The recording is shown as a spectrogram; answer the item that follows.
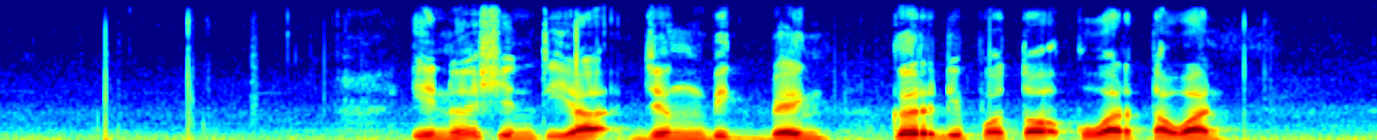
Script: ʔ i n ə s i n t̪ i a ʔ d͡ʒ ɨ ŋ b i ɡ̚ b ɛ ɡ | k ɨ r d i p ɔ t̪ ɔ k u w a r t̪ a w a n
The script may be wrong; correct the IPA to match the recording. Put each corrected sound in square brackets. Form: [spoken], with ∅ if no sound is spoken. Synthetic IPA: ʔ i n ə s i n t̪ i a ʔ d͡ʒ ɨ ŋ b i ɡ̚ b ɛ [ŋ] | k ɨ r d i p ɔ t̪ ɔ k u w a r t̪ a w a n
